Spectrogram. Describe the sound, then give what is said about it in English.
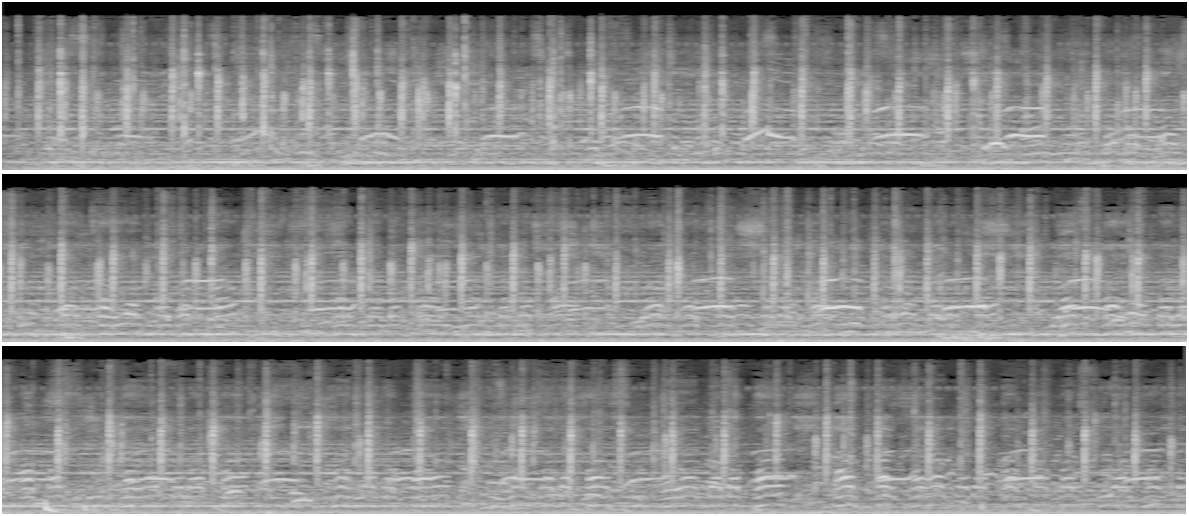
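A crowd claps hands steadily and continuously while many voices pray aloud at once against every spirit of infirmity. It is a dense overlapping babble under the constant sharp patter of clapping. “Clap your hands and pray like never before.”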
